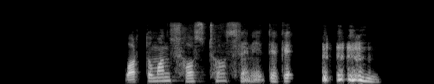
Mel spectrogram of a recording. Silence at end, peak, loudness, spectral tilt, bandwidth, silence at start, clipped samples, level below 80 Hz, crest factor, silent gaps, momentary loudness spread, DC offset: 0.55 s; -2 dBFS; -22 LUFS; -6 dB/octave; 7.8 kHz; 1.25 s; under 0.1%; -60 dBFS; 22 dB; 2.95-3.21 s; 9 LU; under 0.1%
